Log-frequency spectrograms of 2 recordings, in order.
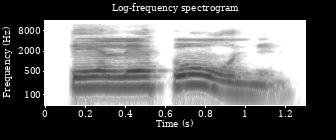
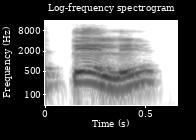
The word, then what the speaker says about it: telephone: el error de decir telephone, telephone, y queremos sonar como inglés. Pero si usted dice tele, ya lo dijo mal, porque allí no se dice tele, se dice telephone, telephone.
